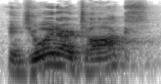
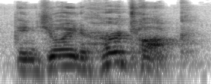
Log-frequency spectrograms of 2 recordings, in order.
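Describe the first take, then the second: First: Said in the usual way. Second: Slow, pointed weight on "her"; stress on HER. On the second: Shown as a demonstration. Husband correcting the line about the talks, stress on "her". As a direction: correct it with a deliberate, drawn-out "her".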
